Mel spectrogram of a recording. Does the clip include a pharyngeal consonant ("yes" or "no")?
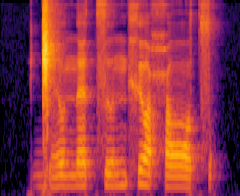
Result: yes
